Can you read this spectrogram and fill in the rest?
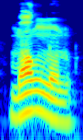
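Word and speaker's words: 먹는: রিয়া অর্থাৎ পরিবেশন করে মংনুন খাওয়ার এর উচ্চারণ হবে মং নুন এই গিয়ের উচ্চারণ হবে অং তাহলে মংনুন খাওয়ার অংশীগর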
